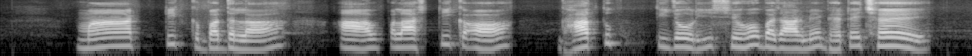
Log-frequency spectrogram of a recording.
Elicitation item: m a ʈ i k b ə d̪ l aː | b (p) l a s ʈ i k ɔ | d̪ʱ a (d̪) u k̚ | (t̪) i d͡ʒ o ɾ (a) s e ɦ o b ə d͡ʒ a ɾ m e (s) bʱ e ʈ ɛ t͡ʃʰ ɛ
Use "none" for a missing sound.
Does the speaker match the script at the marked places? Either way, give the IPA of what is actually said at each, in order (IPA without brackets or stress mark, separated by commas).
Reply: p, t̪, t̪, i, none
